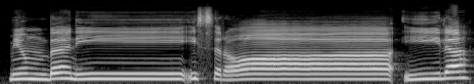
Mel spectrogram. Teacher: نون ساکن ہے، اس کے بعد با ہے، اقلاب کا قاعدہ لگتا ہے، یعنی نون ساکن یا تنوین کو میم سے بدل کر، یہ جو آپ میم دیکھ رہے ہیں، میم سے بدل کر اخفا کریں گے. اس کو ہم من نہیں پڑھیں گے بلکہ من بنی اسرائیل.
